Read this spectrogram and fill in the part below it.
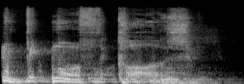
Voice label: lasthit pain; dota; earthshaker; arcana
